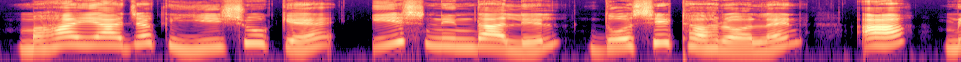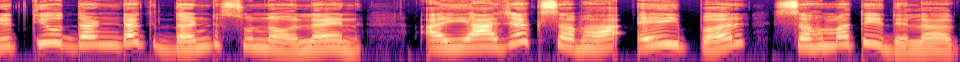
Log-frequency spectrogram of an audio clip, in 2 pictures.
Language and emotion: Maithili, neutral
